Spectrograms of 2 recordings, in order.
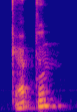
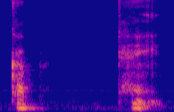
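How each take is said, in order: First: Said in the usual way. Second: "captain" as cap-TAIN, second syllable stressed and drawn out; stress on last syllable. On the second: Shown as a demonstration. Narrator showing how the rider says it, cap-TAIN. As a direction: lean on the end, cap-TAIN. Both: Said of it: "He gave emphasis to the last syllable".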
